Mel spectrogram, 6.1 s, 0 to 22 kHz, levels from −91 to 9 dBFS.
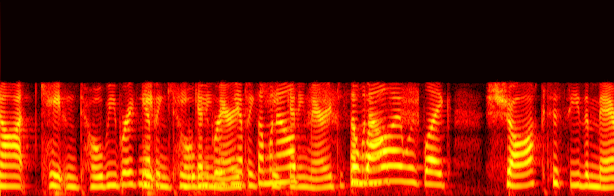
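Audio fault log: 1.43–4.19 s, doubled audio track: a second copy of the sound runs about a second behind the first and at roughly the same level, so the two overlap audibly. It is not an echo or reverb. The copy is full-band, has no decay or room colour, and switches on and off abruptly at the edges of this span. That points to the audio being captured twice, likely through a slower second path or an edit that left two copies out of step.
1.89–1.92 s and 3.48–3.51 s, packet loss with pitch repetition: each gap is a single lost packet of about 30 ms. The receiver filled it by repeating the last pitch period, so instead of a silent dropout or a click you hear a brief held, slightly buzzy tone before the sound continues. That sustained pitch is what separates this from a plain gap. The narrow telephone band around it, with nothing above 4 kHz, is the G.711 coding working as intended.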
